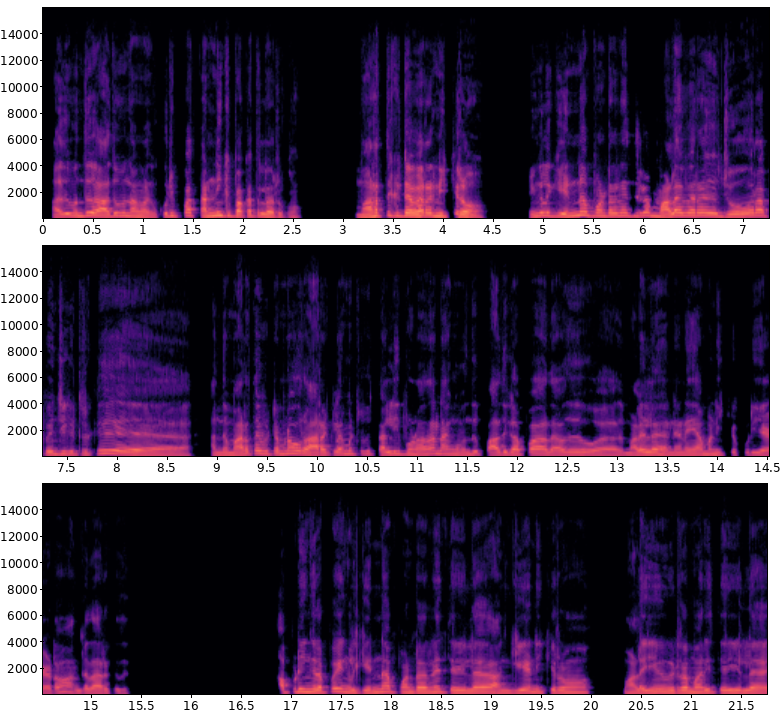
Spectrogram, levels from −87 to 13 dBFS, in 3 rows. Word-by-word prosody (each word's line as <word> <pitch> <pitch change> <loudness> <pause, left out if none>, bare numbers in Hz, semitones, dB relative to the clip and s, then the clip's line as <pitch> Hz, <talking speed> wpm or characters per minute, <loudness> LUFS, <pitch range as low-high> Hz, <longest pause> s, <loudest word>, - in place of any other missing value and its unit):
அது 190 - +2
வந்து 205 +4 0 0.2
அதுவும் 215 +3 0
நாங்க 175 -2 +1 0.2
குறிப்பா 215 +2 -1
தண்ணீக்கு 230 +4 +3
பக்கத்தில 195 -2 +3
இருக்கோம். 120 -5 -10 0.6
மரத்து 220 +8 +3
கிட்டே 215 0 +6
வேற 210 +1 +7
நிக்கிறோம். 180 -6 +3 0.5
எங்களுக்கு 215 0 0
என்ன 245 +5 +3
பண்ணறதுன்னே 215 +1 +1
தெரியல. 225 +3 0
மழை 205 +6 +6
வேற 220 0 +3 0.3
ஜோரா 195 +6 +3
பெஞ்சுகிட்டு 195 -1 -3
இருக்கு. 225 +7 -5 1.1
அந்த 155 +3 -5
மரத்தை 200 +7 0
விட்டோம்ன்னா 215 +3 -2
ஒரு 200 - +2
1/2 180 - +1
கிலோமீட்டர்க்கு 205 -1 -6
தள்ளி 185 +4 -1
போனா 180 -1 -2
தான் 225 - -3
நாங்க 195 -3 -4
வந்து 195 +2 -5
பாதுகாப்பா, 185 +3 -1
அதாவது 175 +2 -3 0.2
உ - - -3 0.4
மழையில் 180 +4 +2 0.2
நினையாம 175 +4 -4
நிக்கக்கூடிய 160 -1 -7
இடம் 215 +5 -4
அங்க 150 0 -9
தான் 165 -1 -1
இருக்குது. 130 -2 -13 1.6
அப்படீன்குறப்ப 210 +1 0
எங்களுக்கு 180 -5 -3
என்ன 210 +3 0 0.2
பண்ணுறதுன்னே 185 +1 +1
தெரியல. 180 +1 +1 0.2
அங்கேயே 155 +5 -1
நிக்கிறோம். 180 0 -3 0.4
மழையும் 165 +10 -1
விடுற 180 0 +1
மாதிரி 185 +1 0
தெரியல, 175 0 +1
185 Hz, 145 wpm, -22 LUFS, 175-205 Hz, 1.6 s, வேற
